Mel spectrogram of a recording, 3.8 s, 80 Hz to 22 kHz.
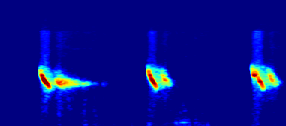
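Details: Big brown bat hunting on the Wampanoag Common Lands, its echolocation pitched down from a bioacoustic monitor and homing in on prey: three quick falling chirps about 1.4 seconds apart, the later ones shorter and choppier, over a silent background.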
